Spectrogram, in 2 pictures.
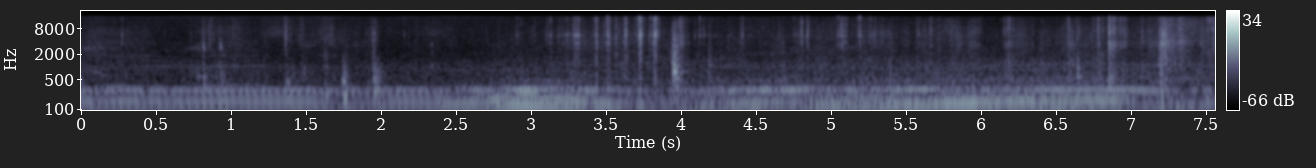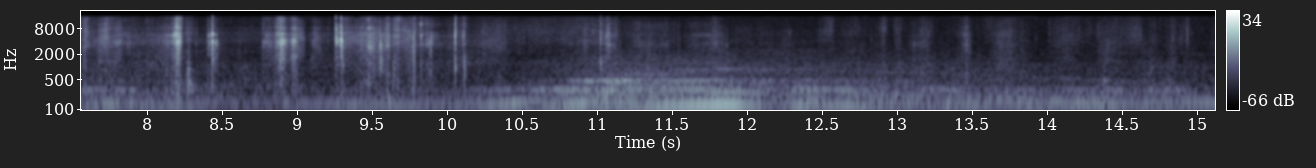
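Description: Porsche 911 Carrera T's twin-turbo flat-six heard from inside the cabin while driving off, revving up three times through the gears and dropping back between shifts. Scattered clicks and knocks sound over it.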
